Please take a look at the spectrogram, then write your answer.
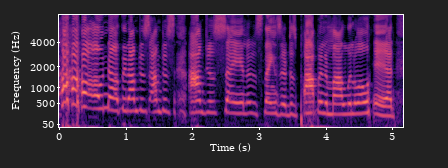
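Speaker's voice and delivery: high-pitched fake innocent backpedal; Gideon. Gideon covering up to Mabel, high and falsely light. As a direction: laugh it off in a high put-on voice.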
